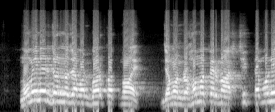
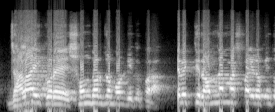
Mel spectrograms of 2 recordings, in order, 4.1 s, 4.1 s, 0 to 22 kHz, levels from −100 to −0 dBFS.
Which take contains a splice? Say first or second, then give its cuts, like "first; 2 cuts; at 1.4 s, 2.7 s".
second; 1 cut; at 2.5 s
